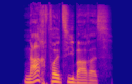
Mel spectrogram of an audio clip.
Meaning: strong/mixed nominative/accusative neuter singular of nachvollziehbar
- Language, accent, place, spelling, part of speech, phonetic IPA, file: German, Germany, Berlin, nachvollziehbares, adjective, [ˈnaːxfɔlt͡siːbaːʁəs], De-nachvollziehbares.ogg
